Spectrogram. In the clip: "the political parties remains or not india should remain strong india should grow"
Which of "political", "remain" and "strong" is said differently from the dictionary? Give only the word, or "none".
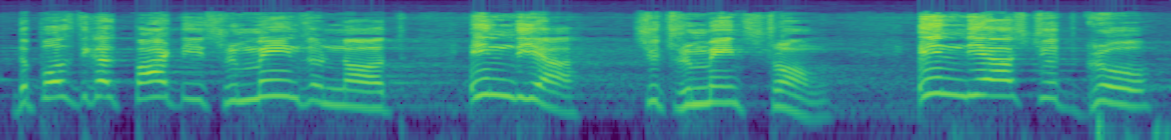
none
